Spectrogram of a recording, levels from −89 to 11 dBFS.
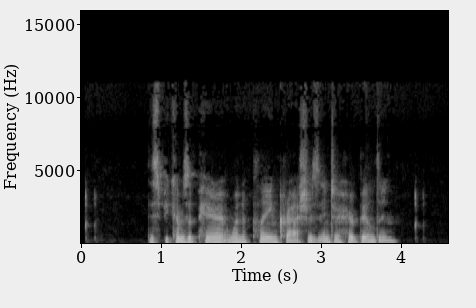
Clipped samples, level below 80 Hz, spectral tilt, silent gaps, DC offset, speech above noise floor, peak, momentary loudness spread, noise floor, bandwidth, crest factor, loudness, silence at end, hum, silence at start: under 0.1%; -60 dBFS; -6.5 dB/octave; none; under 0.1%; 47 dB; -6 dBFS; 16 LU; -69 dBFS; 11.5 kHz; 18 dB; -23 LUFS; 0.65 s; none; 0.85 s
